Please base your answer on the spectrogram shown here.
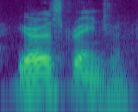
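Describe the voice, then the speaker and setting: An actor playing a stubborn, evasive American doctor in a 1950s radio drama, formal and insistent. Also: male voice, lowish voice. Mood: troubled, earnest. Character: earnest, evasive, stubborn male doctor under strain.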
